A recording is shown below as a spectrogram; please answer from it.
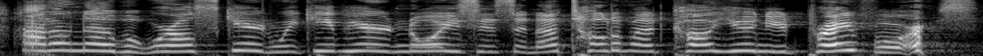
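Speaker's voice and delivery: imitating a terrified boyfriend; scared boyfriend. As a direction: beg for help, spooked.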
